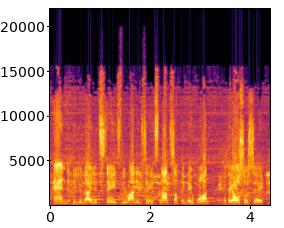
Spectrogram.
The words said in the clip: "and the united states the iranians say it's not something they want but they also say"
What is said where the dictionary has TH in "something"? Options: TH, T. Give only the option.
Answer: TH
